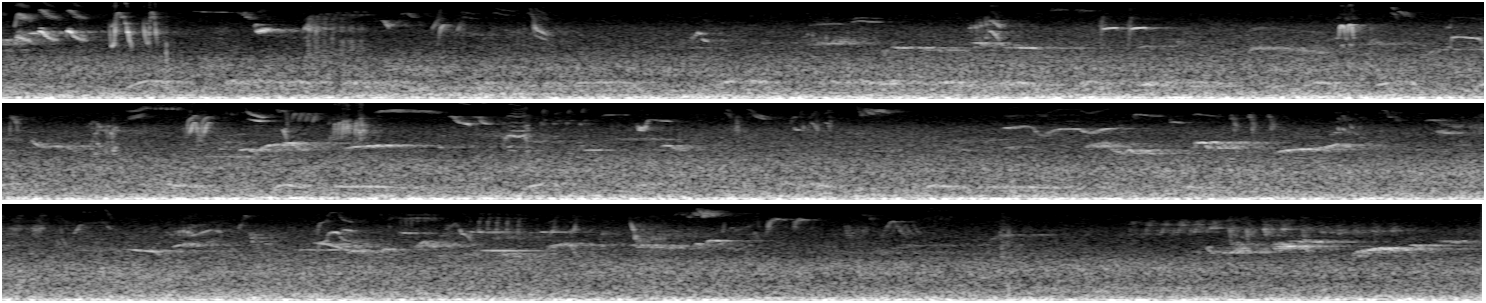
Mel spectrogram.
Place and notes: Düsseldorf, saarwerden street, garden - düsseldorf, saarwerden street, garden
inside a back house garden in the warm, mellow windy evening. a blackbird singing in the early spring.
soundmap nrw - social ambiences and topographic field recordings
